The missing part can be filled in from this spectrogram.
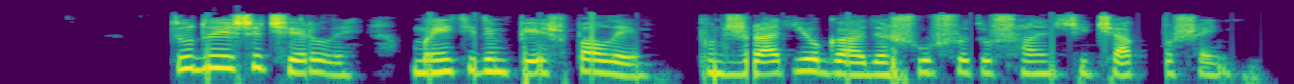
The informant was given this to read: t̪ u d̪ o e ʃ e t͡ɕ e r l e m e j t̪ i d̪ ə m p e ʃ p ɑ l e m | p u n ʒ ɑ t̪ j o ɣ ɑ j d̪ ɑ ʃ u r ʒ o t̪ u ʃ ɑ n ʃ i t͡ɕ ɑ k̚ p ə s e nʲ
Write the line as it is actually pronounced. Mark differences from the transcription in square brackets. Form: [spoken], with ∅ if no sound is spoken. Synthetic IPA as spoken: t̪ u d̪ o e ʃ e t͡ɕ e r l e m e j t̪ i d̪ ə m p e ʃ p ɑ l e m | p u n ʒ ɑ t̪ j o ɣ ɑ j d̪ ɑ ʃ u r [ʃ] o t̪ u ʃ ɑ n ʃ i t͡ɕ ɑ k̚ p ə [ʃ] e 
